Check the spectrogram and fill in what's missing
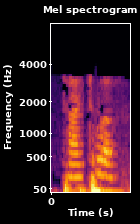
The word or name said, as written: tartuffe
